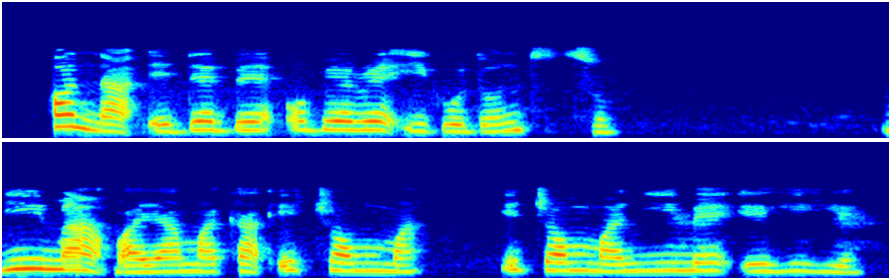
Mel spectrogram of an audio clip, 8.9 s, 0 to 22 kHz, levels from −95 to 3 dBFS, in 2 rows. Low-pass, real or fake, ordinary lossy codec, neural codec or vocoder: 5.4 kHz; real; none; none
